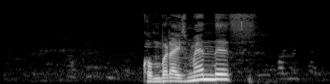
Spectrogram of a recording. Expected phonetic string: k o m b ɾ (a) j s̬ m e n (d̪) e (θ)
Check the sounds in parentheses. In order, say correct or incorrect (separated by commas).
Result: correct, correct, correct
